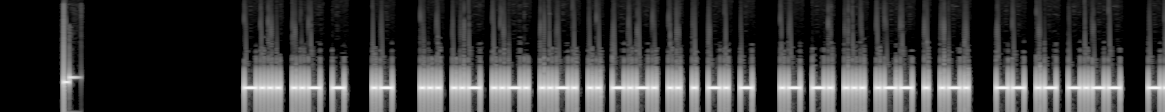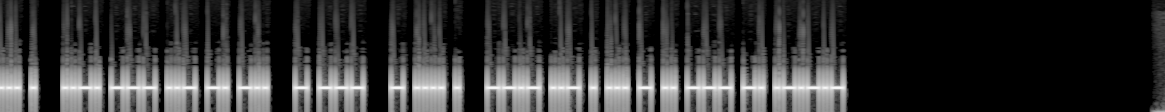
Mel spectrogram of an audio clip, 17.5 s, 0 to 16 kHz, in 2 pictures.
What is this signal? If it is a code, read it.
Morse code, heard as a keyed tone, about 37 wpm, 700 Hz. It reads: BUT A SUFFICIENT ANSWER MAY BE FOUND TO THE QUESTION.
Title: Sentences from Top 1400 Words 40wpm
